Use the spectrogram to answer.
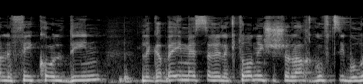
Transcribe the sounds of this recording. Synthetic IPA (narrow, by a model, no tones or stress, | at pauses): lefikʰo̞ld̪in | le̞ɡabe̞jmeseʁelekt̪ʁo̞niʃeʃalaχɡuft͡sibuʁ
